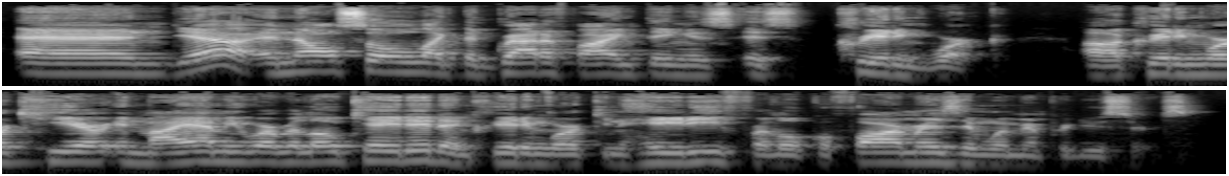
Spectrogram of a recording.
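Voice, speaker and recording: A man from the US Northeast, a company co-founder, chats enthusiastically as an interview guest, laughing often and saying "um" a lot. His voice is fairly high and bright, with a steady, forceful tone, and he talks fairly quickly with few pauses. It's a casual interview conversation.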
